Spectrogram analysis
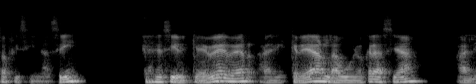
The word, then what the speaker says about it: Weber: Aclaro, Weber se escribe con W, Weber, pero es Weber, porque es alemán. ¿Sí? No se dice Weber.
